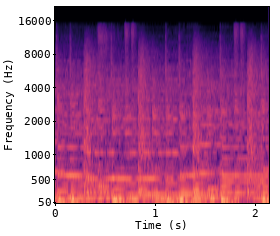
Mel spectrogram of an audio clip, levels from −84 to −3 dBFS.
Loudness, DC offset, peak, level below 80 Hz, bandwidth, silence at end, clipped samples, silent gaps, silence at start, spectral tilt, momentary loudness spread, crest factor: -24 LUFS; under 0.1%; -10 dBFS; -36 dBFS; 15.5 kHz; 0 s; under 0.1%; none; 0 s; -5 dB/octave; 1 LU; 14 dB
